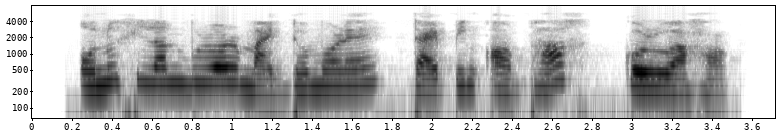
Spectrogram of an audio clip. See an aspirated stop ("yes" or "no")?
no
